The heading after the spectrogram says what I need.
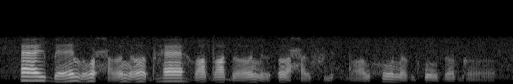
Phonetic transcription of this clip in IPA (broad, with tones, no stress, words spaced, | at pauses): æː˥ɪ̯ɓɛː˧˥ lo˧˥˧ħʌː˩˥ lʌː˧˥˧dʱæː˥ ɦo˧˥˧dˤo˥ ɗʌː˧˥lə˨˩ʔʌ˥˨ħə˨˩ fi˧˥˧ɡdˤoː˩˥ xo˥lʌ˧˥ɡ ʔo˥˨ɗʌ˧˥ɡʌː˨˩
